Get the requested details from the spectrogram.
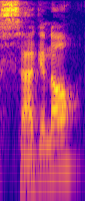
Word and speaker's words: Saginaw: Saginaw.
